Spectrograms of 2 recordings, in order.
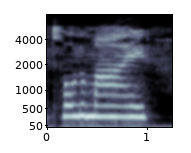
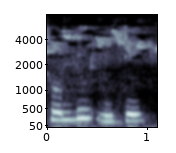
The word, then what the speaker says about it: Tolumide: I always have to spell it out because I've heard people say, "Is it Tolumide?" Or is it you know, there are different ways to pronounce it, but you know, it's Tolumide. Four syllable, TolumiDE, and it's spelled as TolumiDE.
